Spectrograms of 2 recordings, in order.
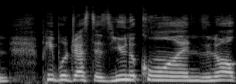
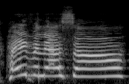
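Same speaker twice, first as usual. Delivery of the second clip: high, drawn-out singsong hello; calling out greeting; 12 semitones higher, 4 dB louder, slower than usual. Real, not acted. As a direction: call out a greeting high and long. Greeting a viewer who joined live.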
